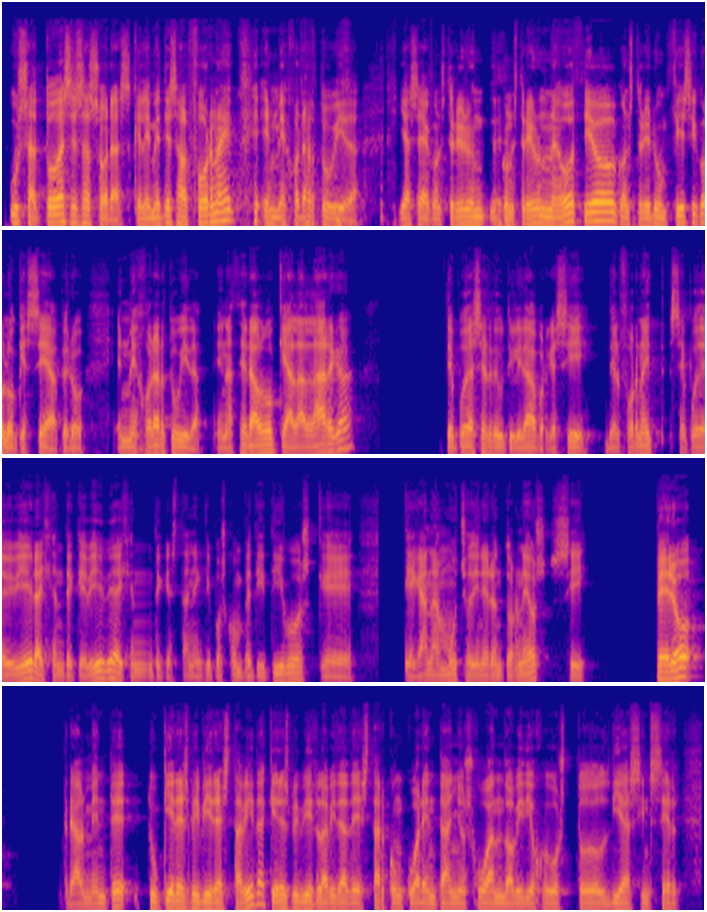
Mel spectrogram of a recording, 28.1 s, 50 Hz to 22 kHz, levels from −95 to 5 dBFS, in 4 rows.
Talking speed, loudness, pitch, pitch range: 200 wpm, -24 LUFS, 110 Hz, 100-120 Hz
